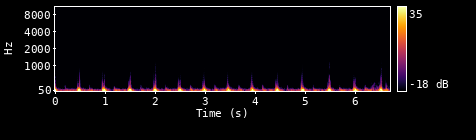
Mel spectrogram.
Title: little fast heartbeat sound ちょっと速い心音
